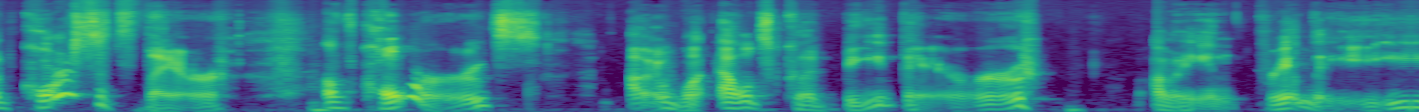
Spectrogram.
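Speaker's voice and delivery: swooping pitch, slow, drawn-out incredulous delivery. Repeating what Tucker just said: Tucker impression. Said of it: "That's my Tucker impression".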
